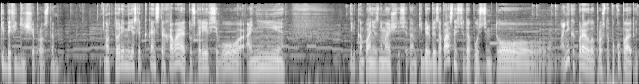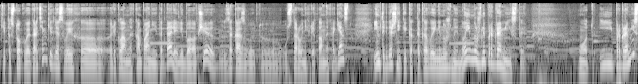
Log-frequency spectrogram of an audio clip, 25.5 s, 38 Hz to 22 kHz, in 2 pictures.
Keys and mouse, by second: 1.9 shift+middle click, 2.4-3.5 middle drag, 5.3 middle click, 8.8 click, 11.0 click, 11.5 g, 16.3 middle click, 17.3 click, 17.8 middle click, 21.2 middle click, 25.2 middle click.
